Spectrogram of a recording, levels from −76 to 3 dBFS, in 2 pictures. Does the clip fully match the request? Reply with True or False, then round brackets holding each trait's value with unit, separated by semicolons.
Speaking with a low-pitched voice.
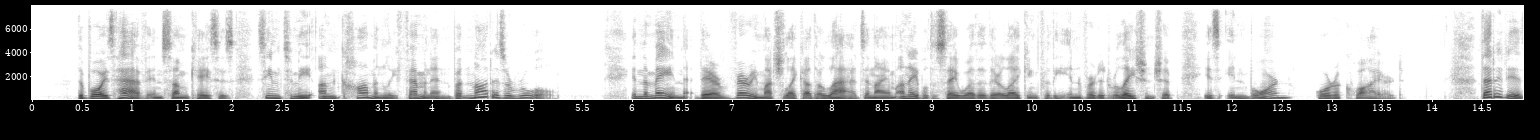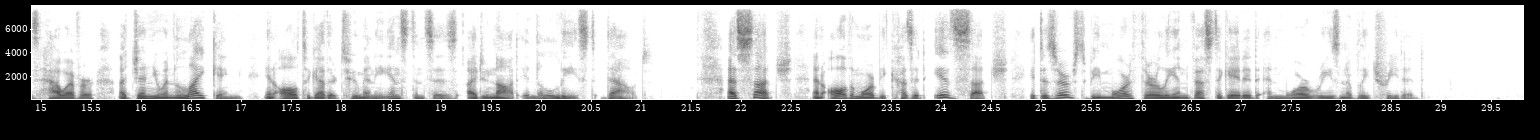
True (110 Hz)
